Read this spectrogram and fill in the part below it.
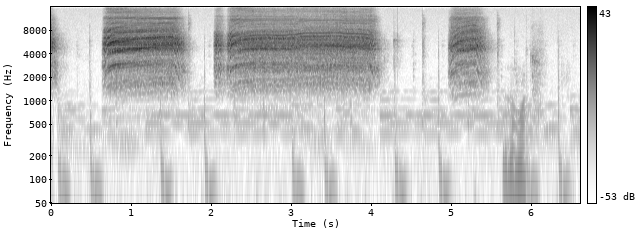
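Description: The Xiaomi Circle Joy electric wine opener's small motor whirs in loud, close bursts, starting and stopping several times with brief clicks between runs.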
